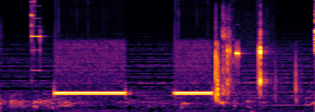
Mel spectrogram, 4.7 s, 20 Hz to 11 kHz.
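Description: A phone dials 911 in the video game Twelve Minutes. Two steady electronic dial tones sound, one long and one shorter, followed by a scatter of sharp clicks and small beeps, with no talking.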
